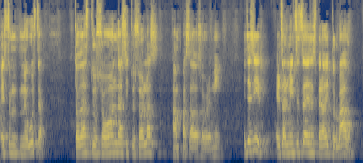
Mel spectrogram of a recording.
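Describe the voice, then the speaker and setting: A man's voice: fairly high pitch, darkish tone, echoey room. A man preaching a sermon, earnest, repeating key words for emphasis.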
